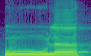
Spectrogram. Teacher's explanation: Huruf u dipanjangkan 2 harokat karena ada waw sukun di depannya.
